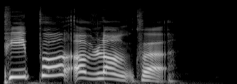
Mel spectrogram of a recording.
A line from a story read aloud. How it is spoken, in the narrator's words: cried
